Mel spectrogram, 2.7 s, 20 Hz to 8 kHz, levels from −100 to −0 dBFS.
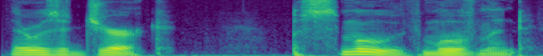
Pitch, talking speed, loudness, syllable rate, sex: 100 Hz, 135 wpm, -17 LUFS, 5.1 syllables/s, male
